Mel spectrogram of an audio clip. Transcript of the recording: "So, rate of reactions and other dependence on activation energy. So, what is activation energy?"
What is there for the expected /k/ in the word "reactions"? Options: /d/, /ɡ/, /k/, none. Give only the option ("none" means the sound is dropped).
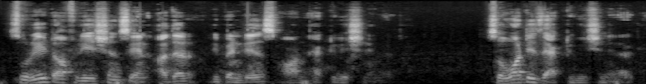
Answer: none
